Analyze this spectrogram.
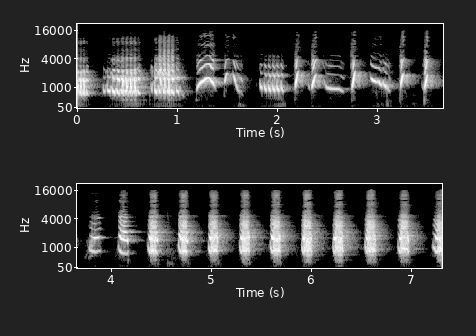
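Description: A turkey call device plays kee-kee and yelping notes. An irregular run of high, whistled, breaking calls gives way to a steady, evenly spaced series of many short, sharp notes.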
